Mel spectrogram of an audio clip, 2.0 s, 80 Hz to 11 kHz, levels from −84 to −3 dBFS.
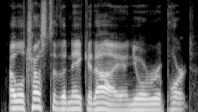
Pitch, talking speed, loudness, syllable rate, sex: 140 Hz, 300 wpm, -15 LUFS, 6.6 syllables/s, male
